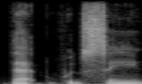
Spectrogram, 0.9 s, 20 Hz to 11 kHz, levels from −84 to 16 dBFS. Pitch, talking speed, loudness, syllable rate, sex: 145 Hz, 190 wpm, -18 LUFS, 3.1 syllables/s, male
